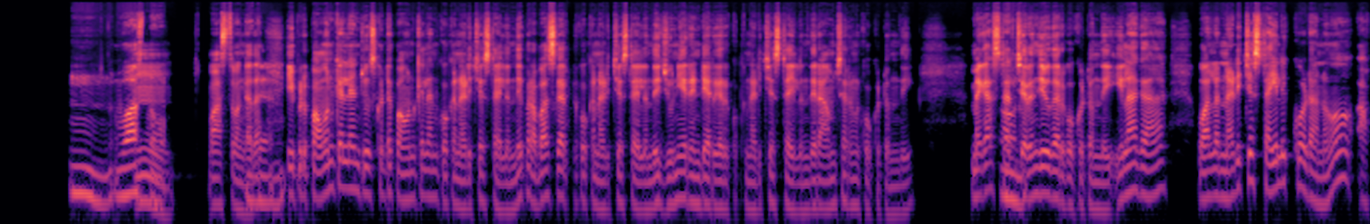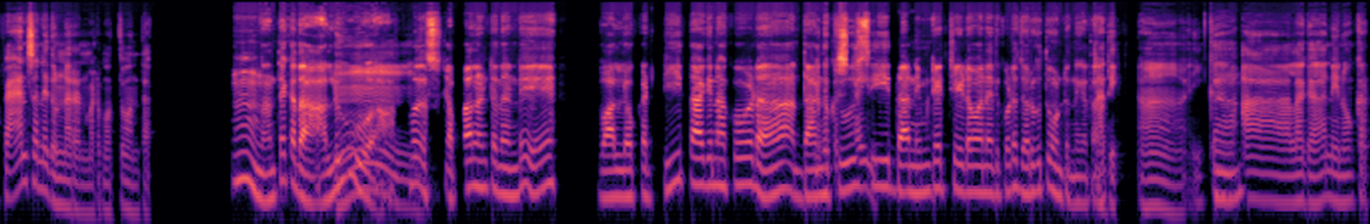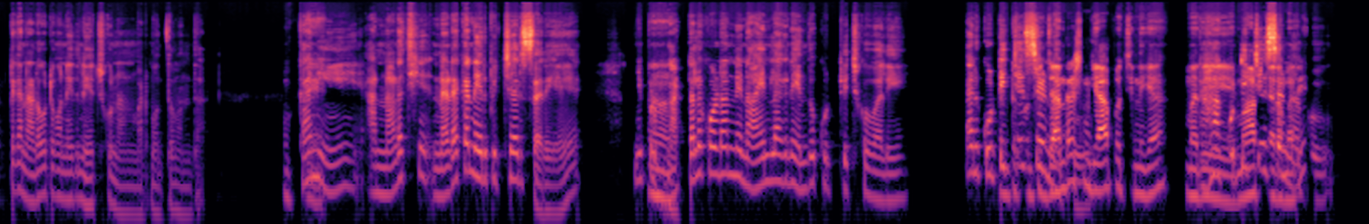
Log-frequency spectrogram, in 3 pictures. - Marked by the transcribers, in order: tapping; other background noise; in English: "స్టైల్"; in English: "స్టైల్"; in English: "స్టైల్"; in English: "స్టైల్‌కి"; in English: "ఫాన్స్"; in English: "ఇమిటేట్"; in English: "స్టైల్"; in English: "కరెక్ట్‌గా"; in English: "జనరేషన్ గ్యాప్"
- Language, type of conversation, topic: Telugu, podcast, నీ స్టైల్‌కు ప్రేరణ ఎవరు?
